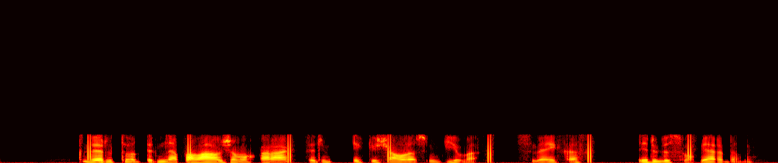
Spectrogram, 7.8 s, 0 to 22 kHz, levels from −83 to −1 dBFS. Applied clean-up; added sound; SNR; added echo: neural diffusion model UNIVERSE++.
